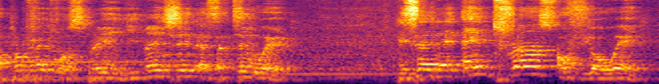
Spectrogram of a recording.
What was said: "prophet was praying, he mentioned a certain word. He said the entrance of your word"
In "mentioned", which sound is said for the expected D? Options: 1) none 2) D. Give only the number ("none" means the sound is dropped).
2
